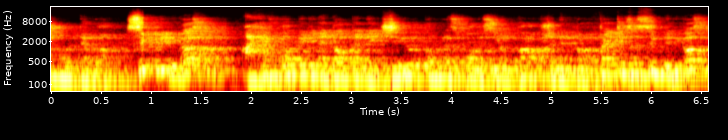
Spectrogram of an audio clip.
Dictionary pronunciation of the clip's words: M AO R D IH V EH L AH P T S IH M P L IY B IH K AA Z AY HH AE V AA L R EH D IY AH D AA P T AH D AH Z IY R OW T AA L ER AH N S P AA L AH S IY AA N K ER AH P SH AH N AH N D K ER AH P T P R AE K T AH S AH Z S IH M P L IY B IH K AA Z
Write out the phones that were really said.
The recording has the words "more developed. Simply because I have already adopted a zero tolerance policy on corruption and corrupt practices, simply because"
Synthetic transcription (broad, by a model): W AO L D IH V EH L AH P S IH M P L IY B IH K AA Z AY HH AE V AA L R EH D IY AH D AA P T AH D AH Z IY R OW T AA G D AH S P AA L AH S IY AA N K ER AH P SH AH N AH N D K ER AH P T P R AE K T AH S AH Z S IH M P L IY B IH K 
